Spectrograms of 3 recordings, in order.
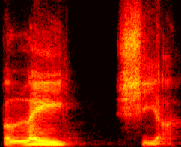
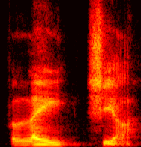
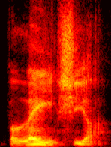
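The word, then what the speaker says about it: philautia: seven love number seven is filet shia fillet shia p h i l a u t i a i'm gonna spell it again fellatio p h i l a u t is not what y'all think p h i l a u it ain't fellatio that's not what i said i know my instagram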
